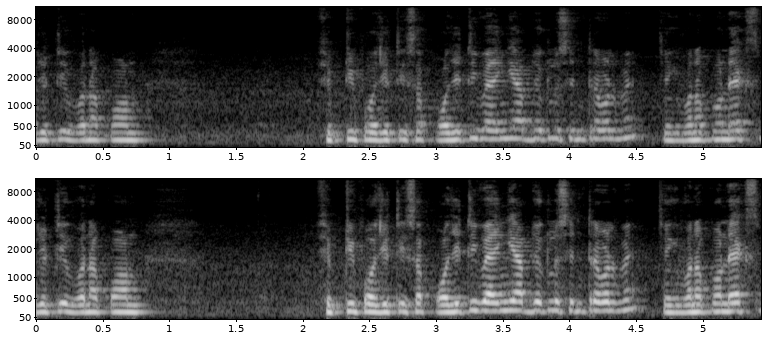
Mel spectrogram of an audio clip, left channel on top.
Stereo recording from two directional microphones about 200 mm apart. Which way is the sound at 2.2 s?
50° right (ahead or behind).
